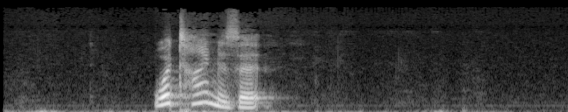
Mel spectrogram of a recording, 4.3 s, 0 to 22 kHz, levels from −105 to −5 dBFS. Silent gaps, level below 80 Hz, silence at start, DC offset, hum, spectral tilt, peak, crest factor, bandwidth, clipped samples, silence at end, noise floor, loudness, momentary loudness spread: none; -54 dBFS; 0.3 s; under 0.1%; none; -4.5 dB/octave; -2 dBFS; 24 dB; 15.5 kHz; under 0.1%; 2.2 s; -66 dBFS; -21 LUFS; 15 LU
